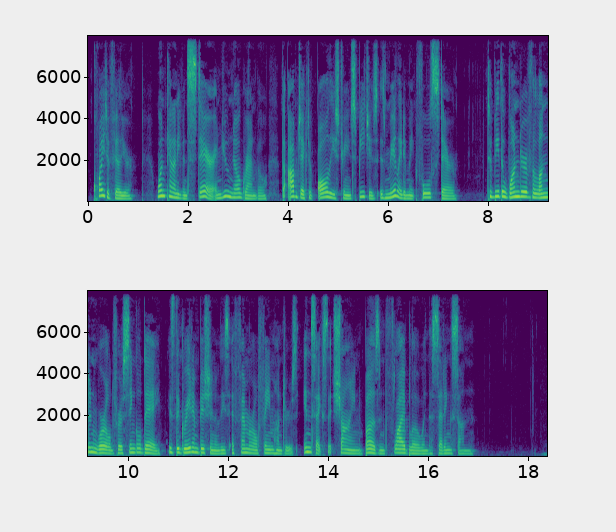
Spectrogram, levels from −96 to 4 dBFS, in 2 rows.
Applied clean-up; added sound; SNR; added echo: none; none; none; none.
